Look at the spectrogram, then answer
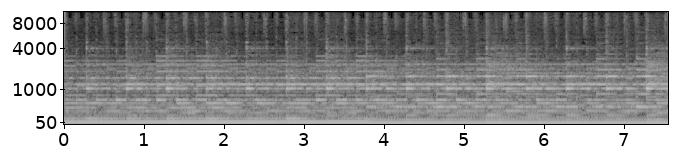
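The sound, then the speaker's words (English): Brooding dramatic music plays without any voices: deep sustained bass drones under layered tones, with a heavy chord shift about halfway through, holding steady and fairly loud throughout. “Ooh, such dramatic music, isn't it?”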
